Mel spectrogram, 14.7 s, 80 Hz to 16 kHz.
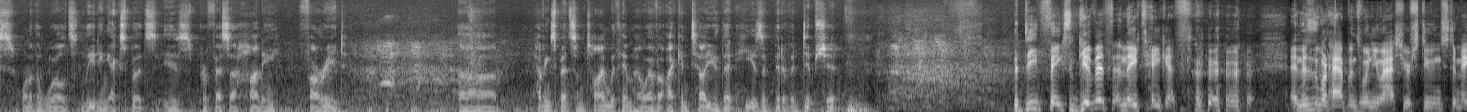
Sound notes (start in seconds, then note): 3.4 attendees laughing; 8.7 attendees laughing; 12.2 laughing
